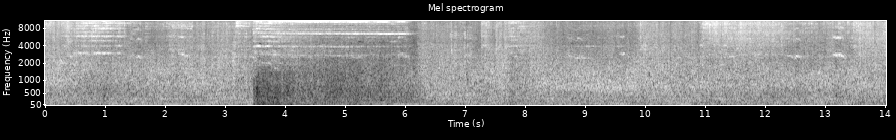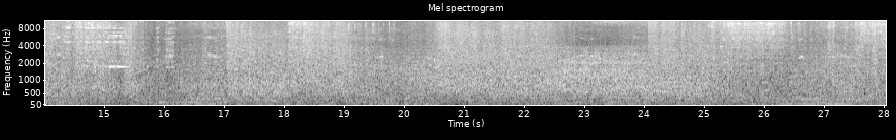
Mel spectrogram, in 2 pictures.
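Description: Freight train of autorack cars rolling past close by: a steady rumble and clatter of steel wheels on rail. Brief high squealing from the wheels comes near the start and again about four seconds in.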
